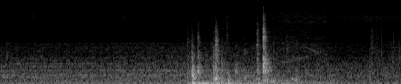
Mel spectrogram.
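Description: A car trunk lid opens with a thump.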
